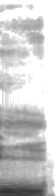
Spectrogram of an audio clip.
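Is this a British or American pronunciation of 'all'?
British. The vowel is said with tightly rounded lips. "英音的话口型更加聚拢"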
